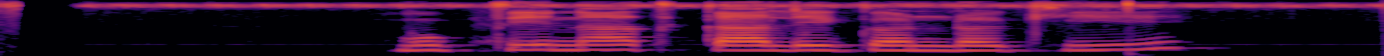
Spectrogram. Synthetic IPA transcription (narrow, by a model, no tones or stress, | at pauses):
muk̚t̪inat̪ʰkaliɡʌɳɖʌki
